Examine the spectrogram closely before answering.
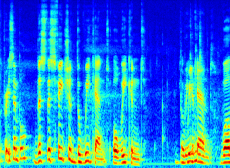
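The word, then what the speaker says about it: The Weeknd: This this featured the weekend or weekend. The weekend. Well, no, it's it's actually spel weekend. He has said that you pronounce it the weekend.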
